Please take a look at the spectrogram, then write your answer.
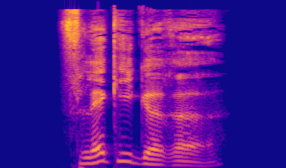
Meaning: inflection of fleckig: 1. strong/mixed nominative/accusative feminine singular comparative degree 2. strong nominative/accusative plural comparative degree
- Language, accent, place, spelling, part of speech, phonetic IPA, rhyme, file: German, Germany, Berlin, fleckigere, adjective, [ˈflɛkɪɡəʁə], -ɛkɪɡəʁə, De-fleckigere.ogg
